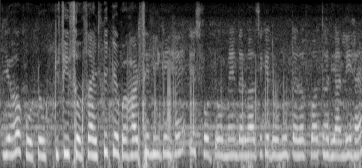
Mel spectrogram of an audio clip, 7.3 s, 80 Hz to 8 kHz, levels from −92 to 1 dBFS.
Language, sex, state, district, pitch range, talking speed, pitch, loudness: Hindi, female, Rajasthan, Bikaner, 235-260 Hz, 165 wpm, 245 Hz, -17 LUFS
